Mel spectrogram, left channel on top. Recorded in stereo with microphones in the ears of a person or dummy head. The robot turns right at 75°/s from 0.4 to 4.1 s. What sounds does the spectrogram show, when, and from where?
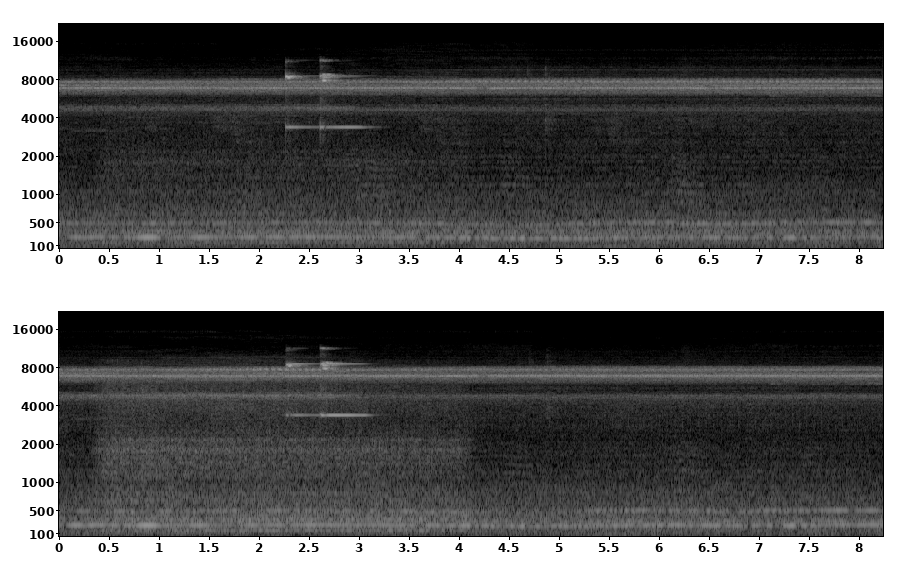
0.0 s an insect: 175° left, 1.6 m; by 8.3 s 95° left, 1.6 m
2.3 s a bell: 130° left, 0.6 m; by 3.0 s 170° right, 0.6 m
